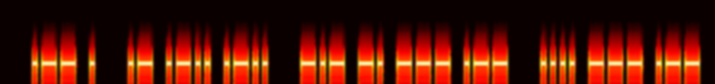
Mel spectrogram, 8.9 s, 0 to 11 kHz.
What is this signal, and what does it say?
Morse code, heard as a keyed tone, about 20 wpm, 700 Hz. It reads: WE ALL KNOW HOW
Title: Sentences from Top 1200 Words 20wpm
